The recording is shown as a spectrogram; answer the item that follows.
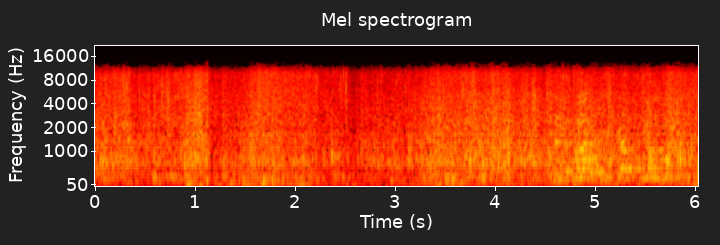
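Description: Steady splashing and churning of water from a swimmer's legs kicking, with no arm strokes, in an outdoor pool.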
